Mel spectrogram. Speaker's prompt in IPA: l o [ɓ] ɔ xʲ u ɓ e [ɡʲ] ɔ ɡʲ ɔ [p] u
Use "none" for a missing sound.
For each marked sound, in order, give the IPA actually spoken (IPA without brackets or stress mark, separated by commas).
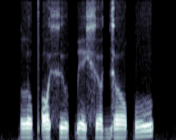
pʼ, xʲ, p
